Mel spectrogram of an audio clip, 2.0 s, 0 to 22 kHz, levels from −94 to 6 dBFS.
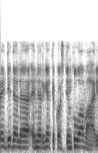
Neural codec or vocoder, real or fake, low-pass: none; real; 7.2 kHz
